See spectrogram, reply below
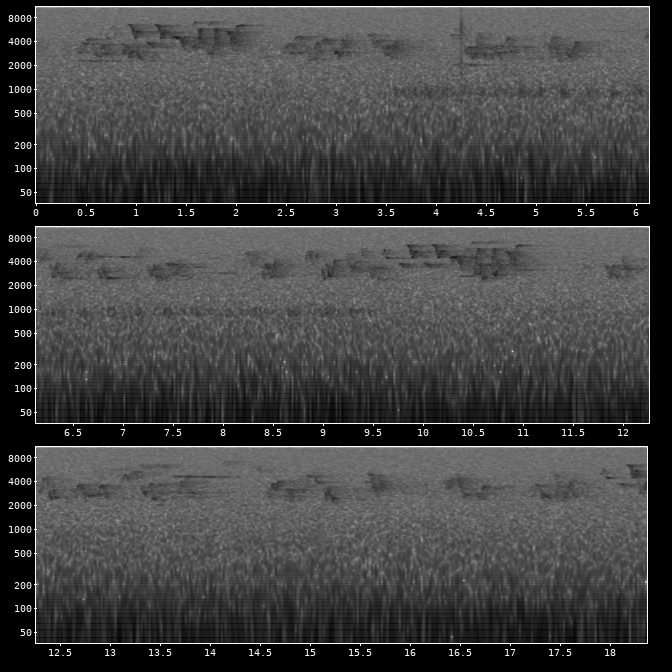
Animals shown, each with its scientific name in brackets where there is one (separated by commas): Red-eyed Vireo (Vireo olivaceus), Black-throated Green Warbler (Setophaga virens), Yellow-bellied Sapsucker (Sphyrapicus varius), Indigo Bunting (Passerina cyanea)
